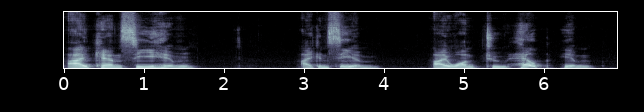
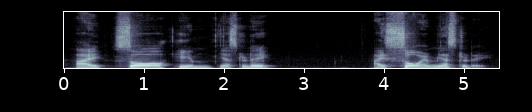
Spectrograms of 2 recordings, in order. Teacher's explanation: what happens to the word him when we speak quickly, the H disappears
